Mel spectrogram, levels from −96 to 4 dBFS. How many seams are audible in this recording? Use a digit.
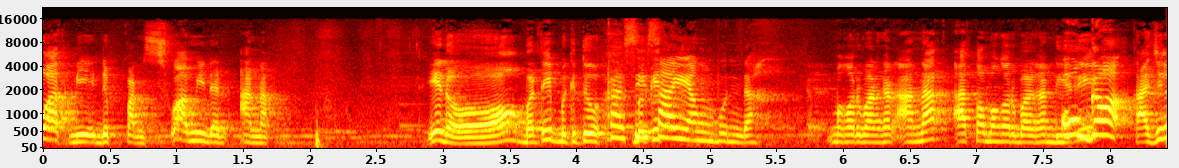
1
